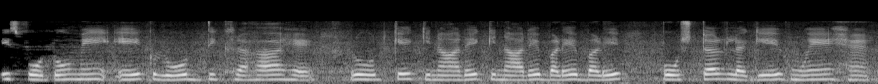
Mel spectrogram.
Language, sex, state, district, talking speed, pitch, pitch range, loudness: Hindi, female, Uttar Pradesh, Lucknow, 115 wpm, 225 Hz, 215-235 Hz, -14 LUFS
